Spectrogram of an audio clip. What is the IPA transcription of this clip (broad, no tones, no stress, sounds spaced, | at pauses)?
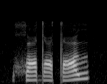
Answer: χʷ ɯ dˤ o tˤ ɯ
